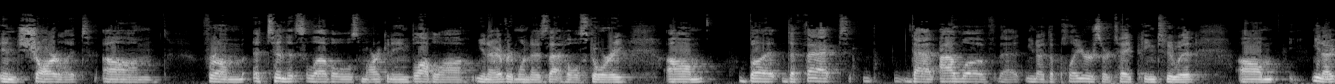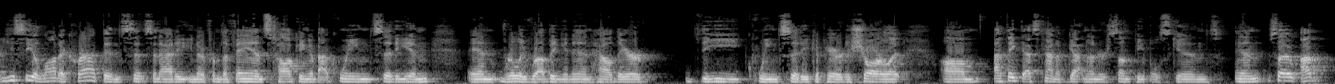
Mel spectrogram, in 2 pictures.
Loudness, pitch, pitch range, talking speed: -16 LUFS, 120 Hz, 115-130 Hz, 180 wpm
